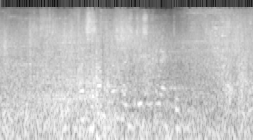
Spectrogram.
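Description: A large structure explodes with a deep booming blast.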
